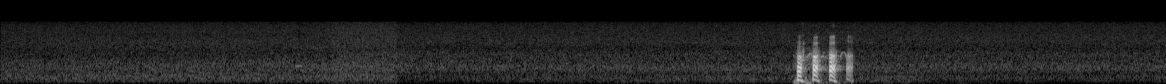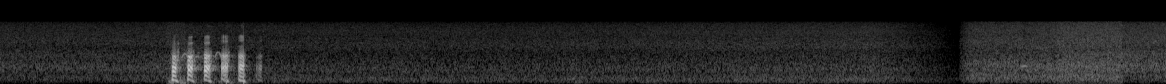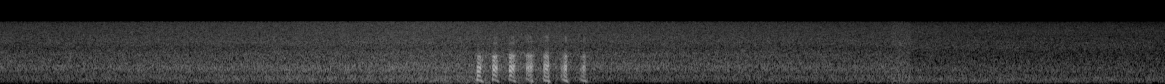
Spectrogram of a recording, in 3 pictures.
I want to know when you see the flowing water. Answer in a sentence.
You can hear the flowing water from 0.0 to 34.9 s.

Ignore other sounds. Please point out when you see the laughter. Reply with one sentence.
You can hear the laughter from 8.0 to 8.6 s, from 13.3 to 14.3 s and from 28.1 to 29.2 s.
